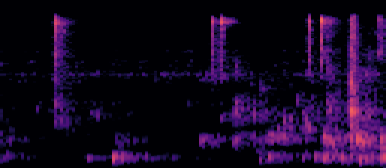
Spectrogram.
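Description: A computer mouse gives a few sharp clicks, sparse at first and then in a quicker cluster, close by in a quiet room with no voices.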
